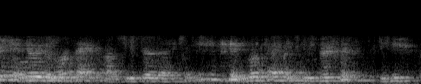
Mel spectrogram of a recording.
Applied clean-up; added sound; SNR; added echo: neural separator model SepFormer DNS4.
